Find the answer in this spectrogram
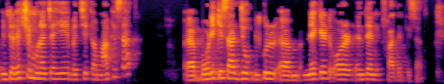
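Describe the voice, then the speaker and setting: A woman's voice: on the low side, darkish tone. Earnest woman explaining child development. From Pakistan. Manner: earnest, mixes many English terms, frequent hesitations. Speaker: early childhood development expert. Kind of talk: explanatory interview answer.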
